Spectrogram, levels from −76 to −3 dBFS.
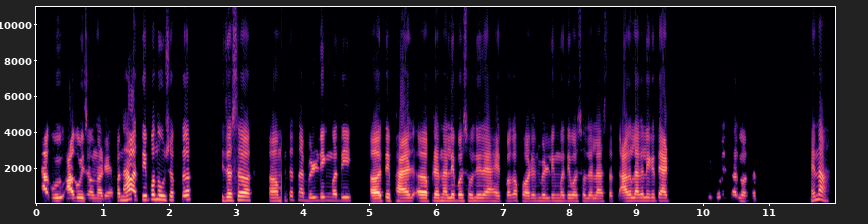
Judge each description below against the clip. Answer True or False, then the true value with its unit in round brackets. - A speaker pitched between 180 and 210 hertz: False (170 Hz)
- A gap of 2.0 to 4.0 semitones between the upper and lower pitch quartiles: True (2.5 semitones)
